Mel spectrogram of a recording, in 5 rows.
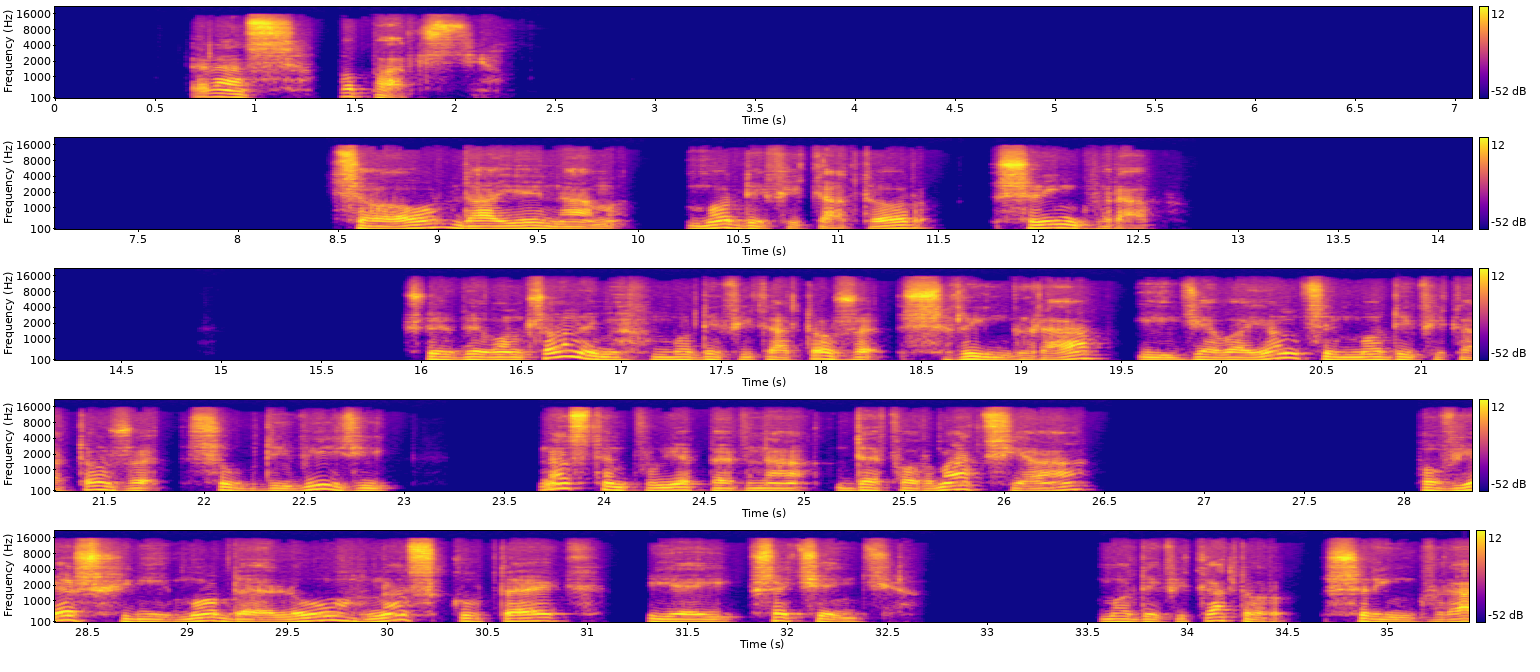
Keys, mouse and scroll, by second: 1.5 middle click, 2.5 scroll up 2, 3.1-7.0 middle drag, 13.5 click.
